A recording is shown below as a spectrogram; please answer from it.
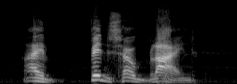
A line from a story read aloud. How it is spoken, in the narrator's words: cried the colonel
